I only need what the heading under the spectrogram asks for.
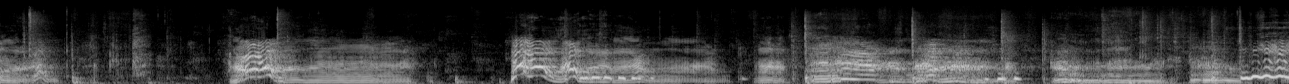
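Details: Pet dogs playing together indoors in a living room at night, filmed 15 May 2014; drawn-out, wavering moaning vocalizations and rough growl-like grumbles come in bursts of a few seconds with short pauses between, plus faint human voices.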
